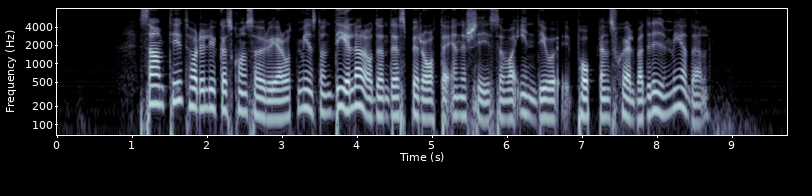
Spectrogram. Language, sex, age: Swedish, female, 43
